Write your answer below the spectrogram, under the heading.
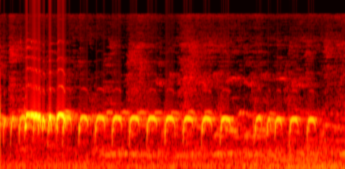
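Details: Local female zebra dove calling to a male, used as a lure: a loud opening burst, then a long rapid series of hooked, bubbling coo notes at a steady pitch over low background rumble.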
